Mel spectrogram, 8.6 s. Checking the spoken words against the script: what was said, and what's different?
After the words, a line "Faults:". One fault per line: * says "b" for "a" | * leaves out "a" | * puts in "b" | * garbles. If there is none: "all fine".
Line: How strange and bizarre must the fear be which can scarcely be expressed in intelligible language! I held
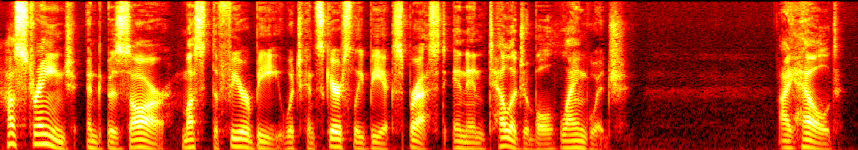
How strange and bizarre must the fear be which can scarcely be expressed in intelligible language! I held
Faults:
all fine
